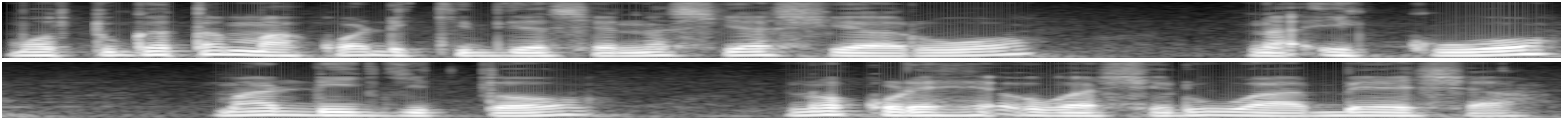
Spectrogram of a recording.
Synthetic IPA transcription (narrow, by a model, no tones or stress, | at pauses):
motuɡatamakwadikiðiaɕjanaɕjaɕiaɾwɔ | na̰ʔikuo | madid͡ʒitɔ | nɔkoɾɛɦɛʔoɣaʃeɾuwabɛʃa̰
